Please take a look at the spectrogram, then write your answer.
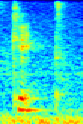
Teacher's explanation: It's delicion because the vowel in the suffix ed is dropped and the t sound is added directly after the c sound forming it as a voiceless cluster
